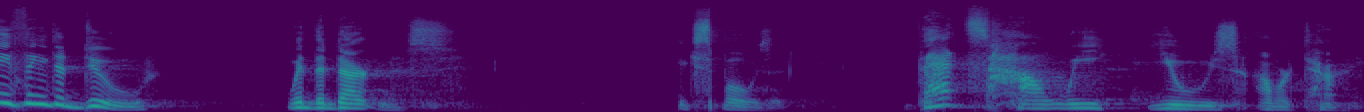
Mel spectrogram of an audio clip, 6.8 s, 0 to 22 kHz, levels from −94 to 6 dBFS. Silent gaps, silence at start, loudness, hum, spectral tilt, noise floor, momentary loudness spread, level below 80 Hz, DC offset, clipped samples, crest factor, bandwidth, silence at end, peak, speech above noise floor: none; 0 s; -46 LUFS; none; -4 dB/octave; under -90 dBFS; 16 LU; under -90 dBFS; under 0.1%; under 0.1%; 24 dB; 17.5 kHz; 0.1 s; -24 dBFS; over 44 dB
